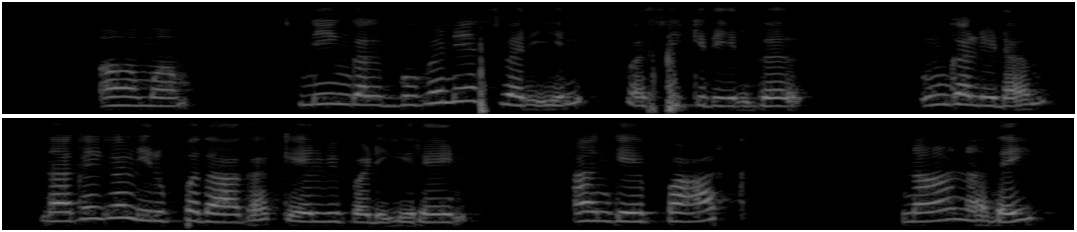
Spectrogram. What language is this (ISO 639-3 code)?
tam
